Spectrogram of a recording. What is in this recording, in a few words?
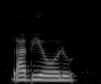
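"labiolu", female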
